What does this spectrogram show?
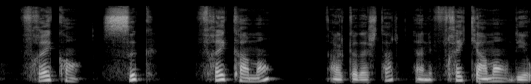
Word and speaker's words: fréquemment: Fréquent sık, fréquemment arkadaşlar yani fréquemment diye okunuyor.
